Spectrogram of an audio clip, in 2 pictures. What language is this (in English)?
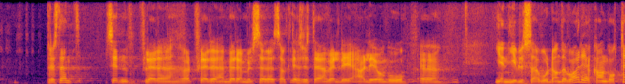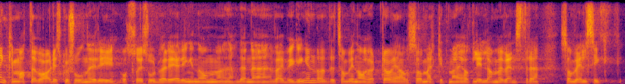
Norwegian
